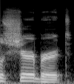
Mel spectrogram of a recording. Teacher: Sherbert with an additional R in the second syllable and pronounced sherbert is less commonly used, but apparently also counts.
